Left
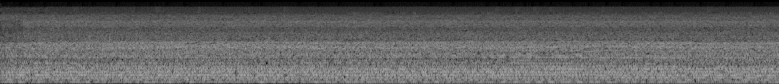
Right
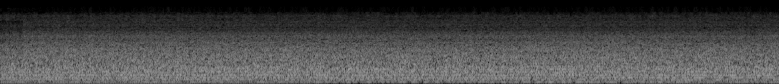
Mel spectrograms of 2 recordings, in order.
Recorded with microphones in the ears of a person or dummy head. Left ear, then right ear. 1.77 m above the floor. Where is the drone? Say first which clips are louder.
Left 5 dB; 55° left (ahead or behind).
